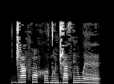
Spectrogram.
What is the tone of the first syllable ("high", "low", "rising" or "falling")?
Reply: high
